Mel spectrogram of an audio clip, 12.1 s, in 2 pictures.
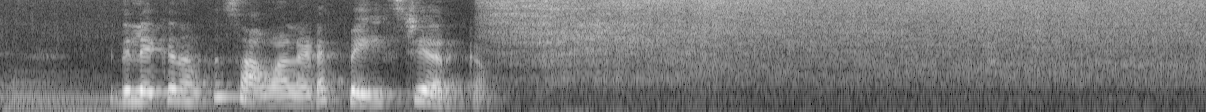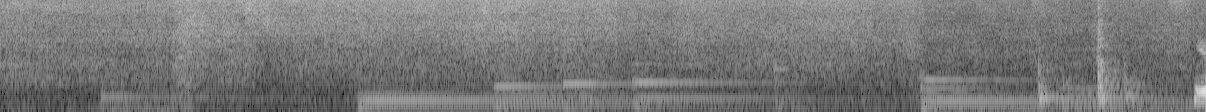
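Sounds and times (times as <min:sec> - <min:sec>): onion paste sizzling in oil: 0:02.4 - 0:12.0.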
